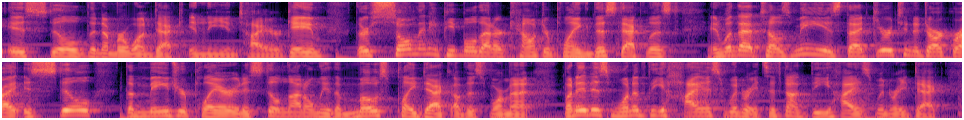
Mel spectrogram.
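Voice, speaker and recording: Young male host, stuffy from a cold, brisk and upbeat, slightly high pitch. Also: fairly bright tone. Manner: rapid, enthusiastic, many fillers. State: sick, sniffly. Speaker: channel host. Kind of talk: energetic game tier-list commentary.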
